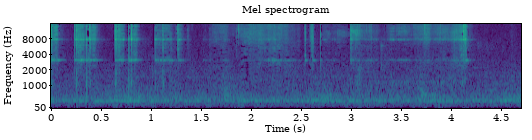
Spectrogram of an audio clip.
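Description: Long dark nails tap and scratch the outside of a small, empty, green-patterned crackle glass cup held in a hand. Quiet, bright clicking taps come in irregular bursts, each with a brief high glassy ring, while softer scratching fills the gaps.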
